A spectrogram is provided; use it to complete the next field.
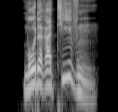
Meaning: inflection of moderativ: 1. strong genitive masculine/neuter singular 2. weak/mixed genitive/dative all-gender singular 3. strong/weak/mixed accusative masculine singular 4. strong dative plural
- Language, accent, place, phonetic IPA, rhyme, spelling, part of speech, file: German, Germany, Berlin, [modeʁaˈtiːvn̩], -iːvn̩, moderativen, adjective, De-moderativen.ogg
